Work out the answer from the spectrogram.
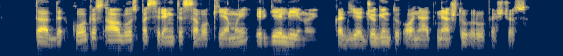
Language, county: Lithuanian, Kaunas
